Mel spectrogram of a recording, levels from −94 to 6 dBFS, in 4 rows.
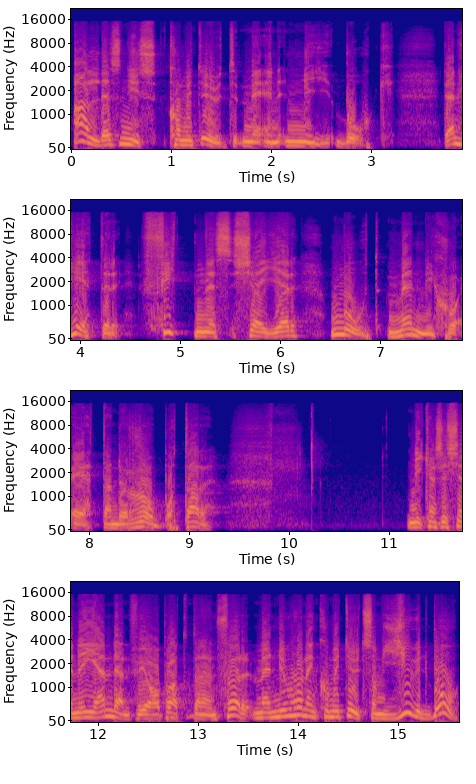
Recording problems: distortion; heavy; 15% of the sound clipped

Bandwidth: 15 kHz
